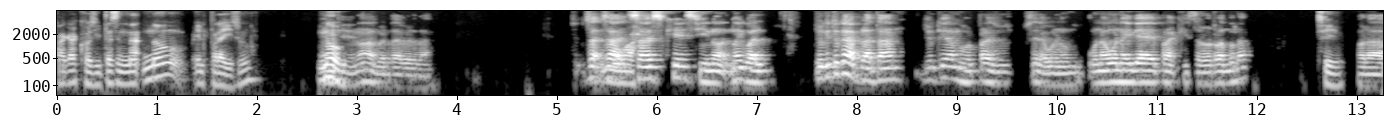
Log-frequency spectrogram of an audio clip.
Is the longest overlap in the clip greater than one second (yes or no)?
no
